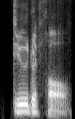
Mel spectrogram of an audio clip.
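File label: "dutiful", American English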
